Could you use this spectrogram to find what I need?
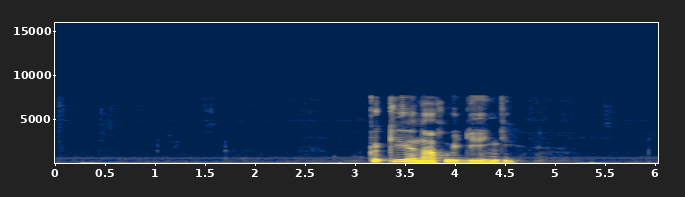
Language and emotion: Russian, angry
